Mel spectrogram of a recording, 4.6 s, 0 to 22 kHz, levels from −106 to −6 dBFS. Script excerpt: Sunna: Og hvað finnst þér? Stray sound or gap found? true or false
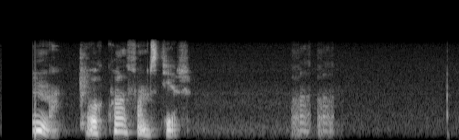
true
